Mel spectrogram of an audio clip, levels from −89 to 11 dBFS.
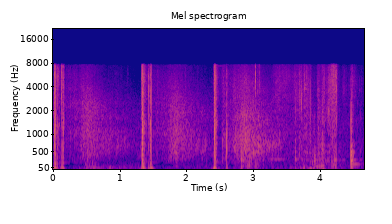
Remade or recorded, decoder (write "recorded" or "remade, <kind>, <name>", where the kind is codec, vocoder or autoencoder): recorded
